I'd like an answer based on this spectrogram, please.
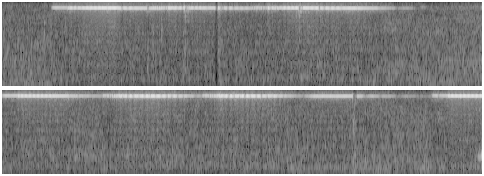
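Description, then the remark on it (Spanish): A piercing high-pitched fire alarm tone from a security panel, set off as a test by holding down the panel's two flame buttons at the same time, blares loudly in repeated long pulses with brief dips between them, with no one talking. “Vamos a oprimir los dos, oprima los dos botones de la flamita al mismo tiempo. Déjelos oprimidos, se va a activar la alarma.”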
